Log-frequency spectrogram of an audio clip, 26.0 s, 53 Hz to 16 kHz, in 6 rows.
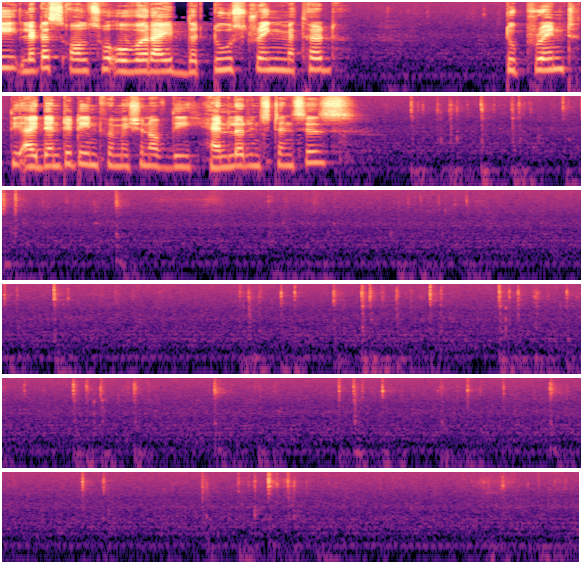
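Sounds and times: typing on computer keyboard: 7.4 - 9.7, 13.0 - 13.6, 14.8 - 21.7, 22.3 - 22.6, 23.2 - 24.0.

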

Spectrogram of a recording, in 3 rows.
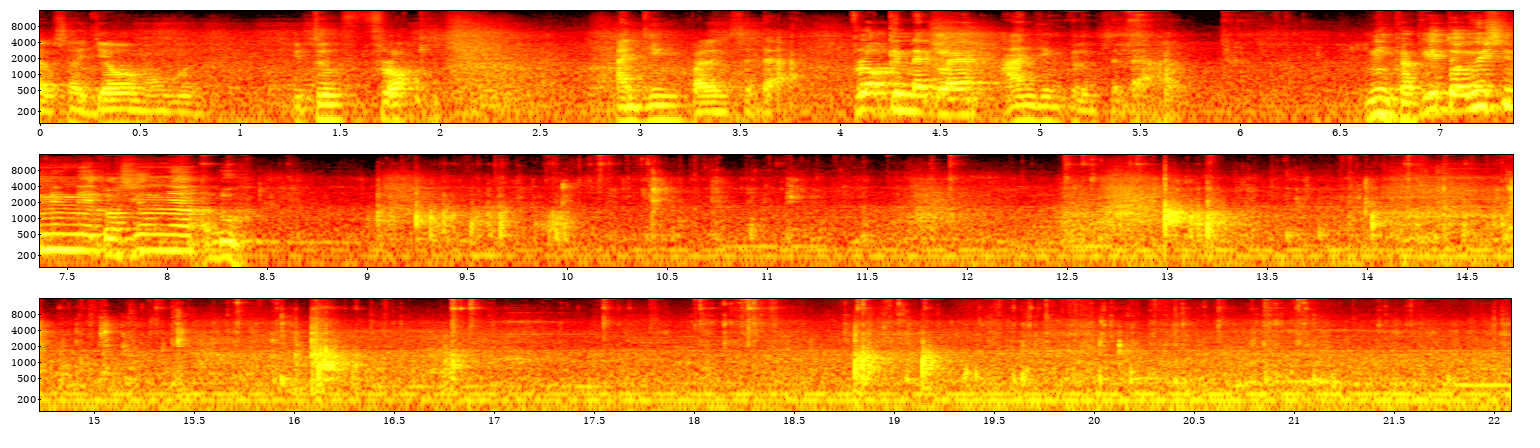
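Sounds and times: steady low hum: 0.0 - 22.0
metal collar clinking on bowl: 9.3 - 22.0
dog lapping milk: 9.4 - 17.0, 17.6 - 22.0.

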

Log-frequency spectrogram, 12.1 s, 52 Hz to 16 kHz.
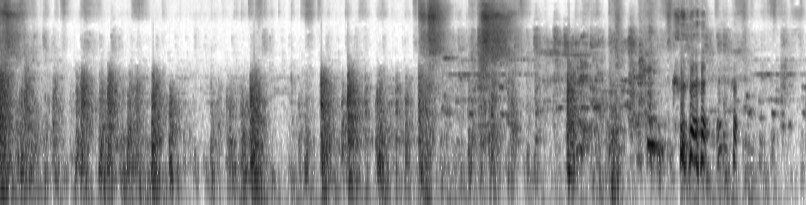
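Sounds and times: boxing gloves hitting: 0.0 - 9.4
bare feet stamping on canvas: 0.0 - 11.2.

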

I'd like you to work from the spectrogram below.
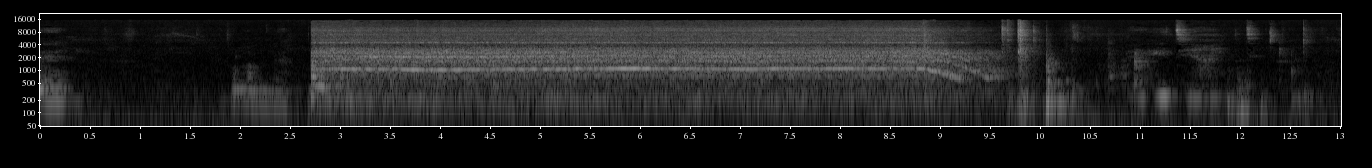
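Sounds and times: food processor motor whining: 2.7 - 9.8.

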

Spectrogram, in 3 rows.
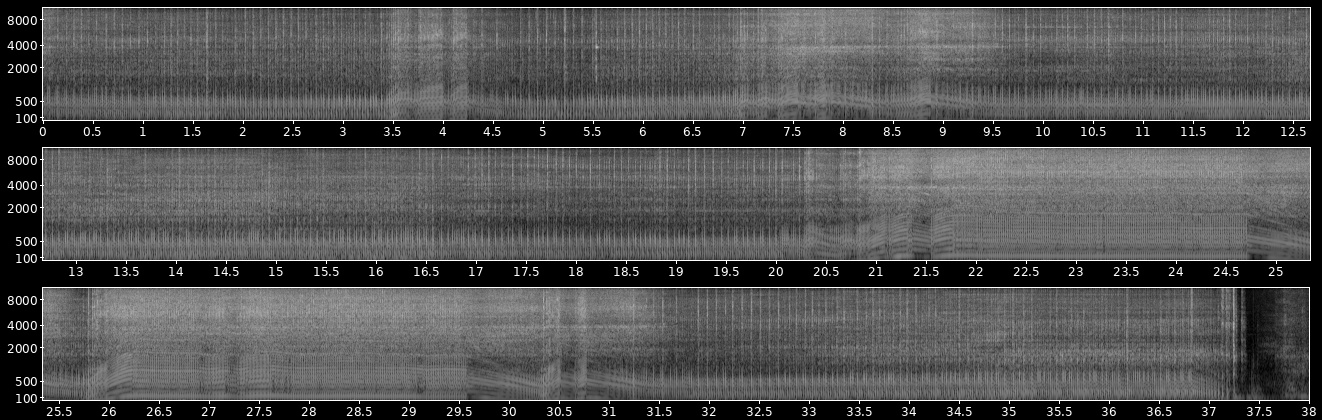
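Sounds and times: chainsaw idling and revving: 0.0 - 38.0.

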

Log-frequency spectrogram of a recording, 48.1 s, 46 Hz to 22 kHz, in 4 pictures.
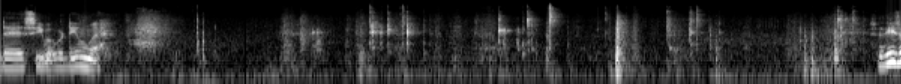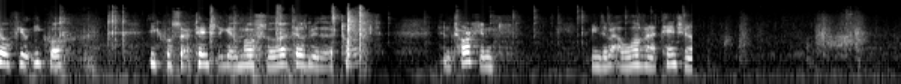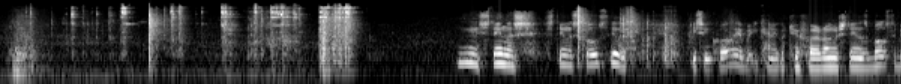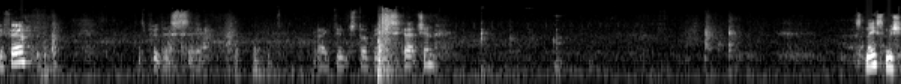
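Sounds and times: spanner clinking on metal bolts: 24.4 - 28.9.

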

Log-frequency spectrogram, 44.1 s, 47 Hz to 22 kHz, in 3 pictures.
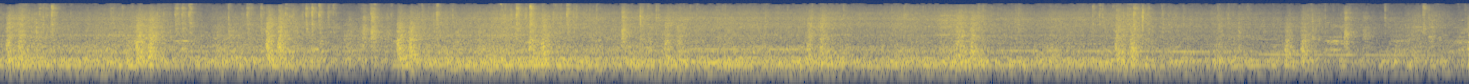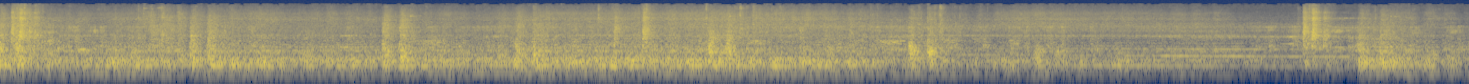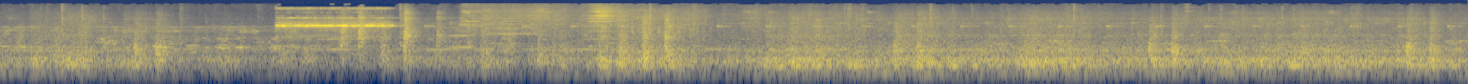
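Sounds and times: train rumble: 0.0 - 44.0.

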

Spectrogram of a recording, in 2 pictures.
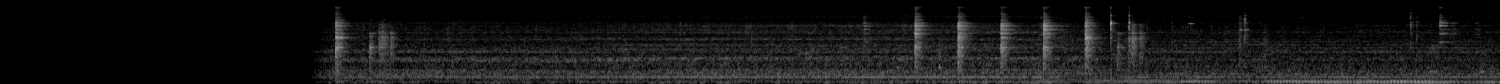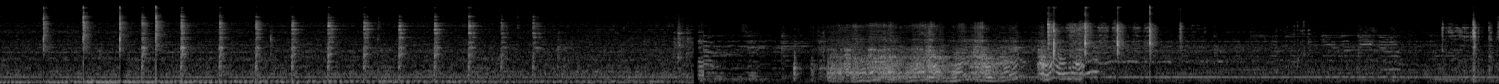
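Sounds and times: hammer striking steel anvil: 9.1 - 12.0, 15.4 - 20.6.

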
